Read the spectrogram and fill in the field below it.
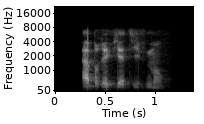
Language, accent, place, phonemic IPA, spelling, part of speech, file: French, France, Lyon, /a.bʁe.vja.tiv.mɑ̃/, abréviativement, adverb, LL-Q150 (fra)-abréviativement.wav
- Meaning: 1. abbreviatively 2. abbreviatedly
